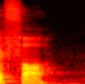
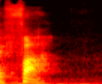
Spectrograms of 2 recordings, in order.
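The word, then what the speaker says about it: phở: Allora, il, um, nel nord si dice fo. A noi era il fo. Okay. Fo bu. Ok. E, ehm, a Saigon invece era Fe. Ad Ahue l'ho sentito, l'ho sentito pronunciare Fa. Comunque è quello che si scrive PHO, ok?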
